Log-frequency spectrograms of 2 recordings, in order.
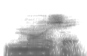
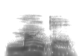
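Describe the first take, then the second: First: The g is soft, as in 'beige'. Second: The g is hard, as in 'go'. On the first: The speaker calls it right. "in actual fact it should be" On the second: The speaker calls it wrong. "It would be"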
